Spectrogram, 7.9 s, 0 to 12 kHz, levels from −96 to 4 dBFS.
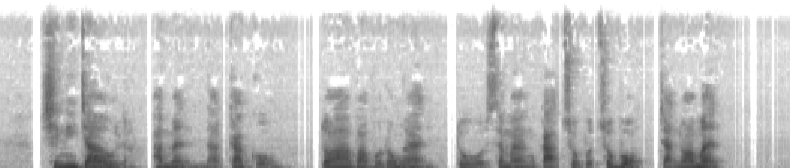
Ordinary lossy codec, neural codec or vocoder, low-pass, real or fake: Opus, 64 kbps; vocoder, 48 kHz, 128 mel bands, Vocos; 10.8 kHz; fake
